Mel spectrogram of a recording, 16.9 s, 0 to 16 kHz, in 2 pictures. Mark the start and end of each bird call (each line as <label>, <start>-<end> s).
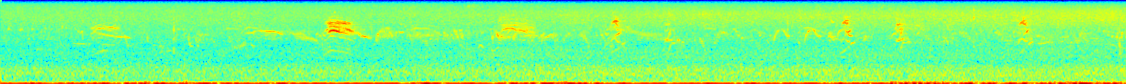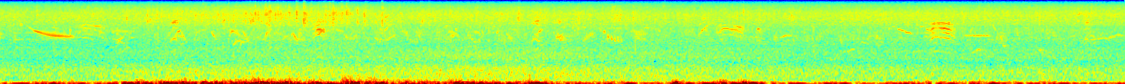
Hawaii Amakihi (Chlorodrepanis virens), 0.7-1.0 s
Hawaii Amakihi (Chlorodrepanis virens), 2.4-2.8 s
Hawaii Amakihi (Chlorodrepanis virens), 3.7-4.0 s
Hawaii Amakihi (Chlorodrepanis virens), 6.3-6.4 s
Hawaii Amakihi (Chlorodrepanis virens), 9.0-9.3 s
Hawaii Amakihi (Chlorodrepanis virens), 13.8-14.0 s
Hawaii Amakihi (Chlorodrepanis virens), 15.4-15.6 s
